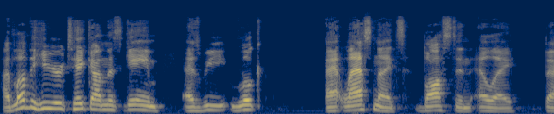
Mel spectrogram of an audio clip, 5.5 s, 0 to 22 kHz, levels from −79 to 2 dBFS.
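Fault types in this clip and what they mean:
Nothing here to flag; the recording runs along without any audible technical trouble.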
